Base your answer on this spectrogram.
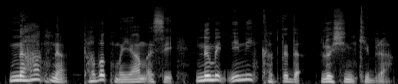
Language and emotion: Manipuri, surprised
